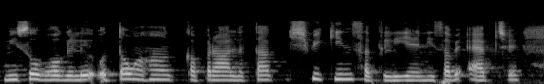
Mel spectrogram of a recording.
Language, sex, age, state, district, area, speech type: Maithili, female, 18-30, Bihar, Samastipur, urban, spontaneous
